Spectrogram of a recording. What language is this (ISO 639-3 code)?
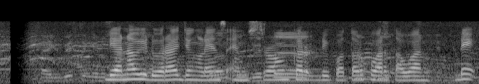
sun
